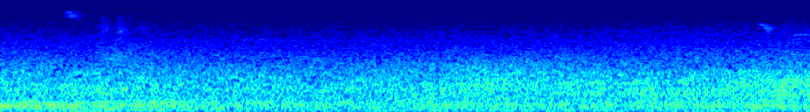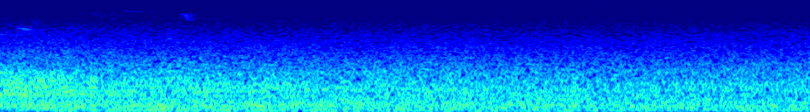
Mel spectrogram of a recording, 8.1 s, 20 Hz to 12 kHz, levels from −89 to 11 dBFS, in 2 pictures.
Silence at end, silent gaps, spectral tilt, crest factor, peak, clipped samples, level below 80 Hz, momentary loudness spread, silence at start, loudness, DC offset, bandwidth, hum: 0 s; none; -7.5 dB/octave; 16 dB; -26 dBFS; under 0.1%; -58 dBFS; 5 LU; 0 s; -42 LUFS; under 0.1%; 11 kHz; none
